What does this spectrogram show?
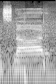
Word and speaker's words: Snaadt: My name is Snaadt. It rhymes a lot, and you're listening and watching the Rhymes with Odd podcast.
